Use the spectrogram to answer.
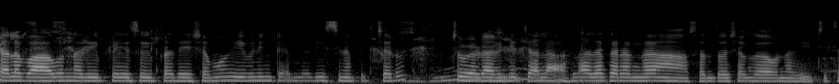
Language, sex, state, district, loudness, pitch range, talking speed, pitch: Telugu, female, Telangana, Karimnagar, -36 LUFS, 160-170 Hz, 130 wpm, 165 Hz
